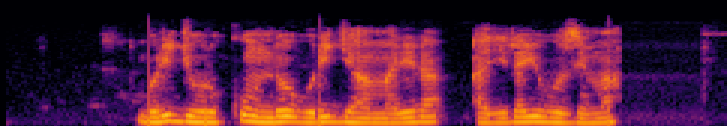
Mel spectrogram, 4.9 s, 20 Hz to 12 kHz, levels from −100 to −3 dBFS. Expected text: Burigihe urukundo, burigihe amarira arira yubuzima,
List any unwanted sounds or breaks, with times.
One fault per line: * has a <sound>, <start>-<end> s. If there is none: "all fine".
all fine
